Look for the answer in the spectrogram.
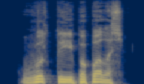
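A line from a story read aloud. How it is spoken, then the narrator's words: Barked, disguised voice. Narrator (Russian): рявкнул, чуть изменив голос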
